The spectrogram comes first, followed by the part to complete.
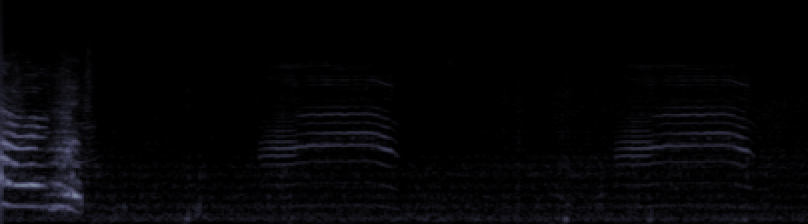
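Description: Cat meowing, played backwards: a loud, short call with sliding pitch at the start, then two longer, steadier meows of about a second each.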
